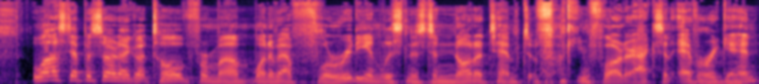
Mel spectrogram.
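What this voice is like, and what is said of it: Usual voice. Nothing is said of it.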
